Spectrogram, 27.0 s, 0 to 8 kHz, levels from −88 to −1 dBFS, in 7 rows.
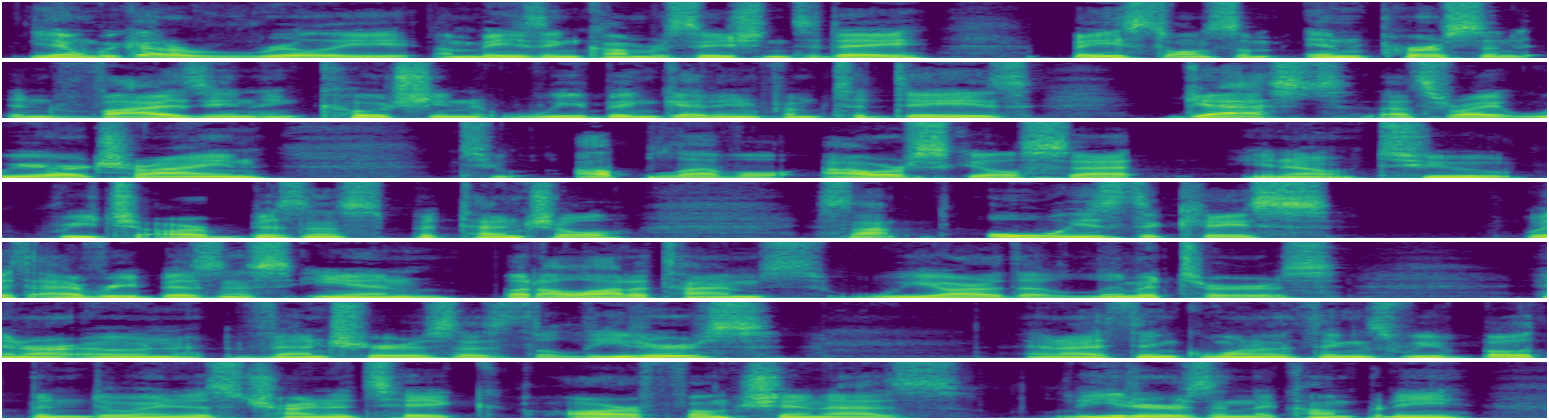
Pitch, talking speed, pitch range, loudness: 115 Hz, 190 wpm, 110-135 Hz, -18 LUFS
